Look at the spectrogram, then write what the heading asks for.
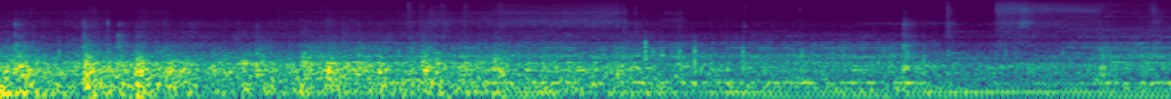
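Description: Running noise inside an electric commuter train as it slows down: wheels rumbling and clicking on the rails over a steady low motor hum, both fading as the train loses speed. A short hiss comes near the end.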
